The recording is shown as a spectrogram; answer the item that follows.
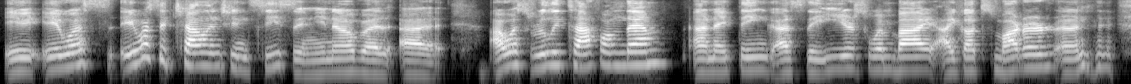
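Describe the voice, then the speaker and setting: A middle-aged woman from Argentina, a softball coach chatting thoughtfully in an interview, with many fillers and restarts. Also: medium pitch, moderate pace. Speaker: college softball head coach. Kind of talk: casual interview chat.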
